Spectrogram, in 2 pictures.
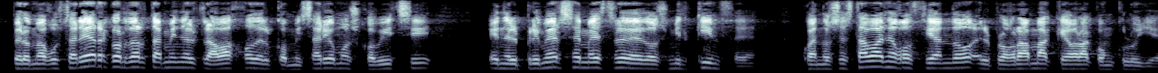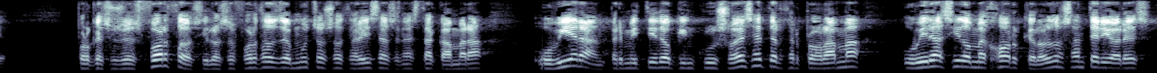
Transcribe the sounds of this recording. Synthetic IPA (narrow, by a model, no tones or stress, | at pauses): pe̞ɾo̞me̞ɣ̞ust̪aɾiare̞ko̞ɾð̞aɾt̪ambje̞ne̞lt̪ɾaβaxo̞ðe̞lko̞misaɾjo̞mo̞sko̞β̞it͡ʃi | ene̞lpɾime̞ɾse̞me̞st̪ɾe̞ðe̞ð̞o̞zmilkinθe̞ | kwand̪o̞s̬e̞st̪aβane̞ɣ̞o̞θjand̪o̞e̞lpɾo̞ɣɾamake̞aoɾako̞ŋkluʝe̞ | po̞ɾke̞suse̞sfwe̞ɾθo̞silo̞se̞sfwe̞ɾθo̞zðemut͡ʃo̞sːo̞θjalist̪ase̞ne̞st̪akamaɾa | uβje̞ɾampe̞ɾmit̪iðo̞keiŋkluso̞e̞se̞t̪e̞ɾθe̞ɾpɾo̞ɣ̞ɾama | uβje̞ɾasiðo̞me̞xo̞ɾke̞lo̞zðo̞sant̪e̞ɾjo̞ɾe̞s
